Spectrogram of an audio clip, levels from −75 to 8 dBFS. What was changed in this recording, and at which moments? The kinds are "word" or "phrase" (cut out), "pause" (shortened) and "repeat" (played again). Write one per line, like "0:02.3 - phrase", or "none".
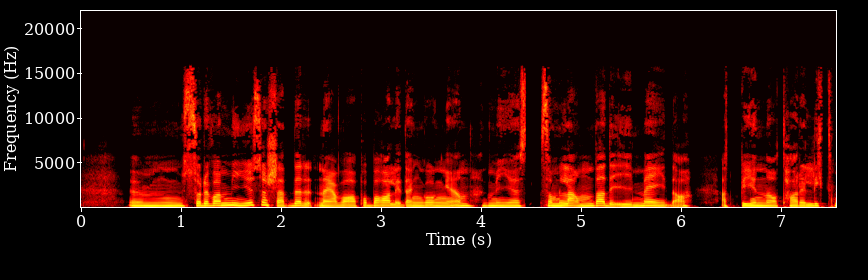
0:02.8 - word
0:04.1 - word
0:04.4 - word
